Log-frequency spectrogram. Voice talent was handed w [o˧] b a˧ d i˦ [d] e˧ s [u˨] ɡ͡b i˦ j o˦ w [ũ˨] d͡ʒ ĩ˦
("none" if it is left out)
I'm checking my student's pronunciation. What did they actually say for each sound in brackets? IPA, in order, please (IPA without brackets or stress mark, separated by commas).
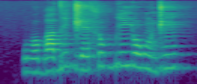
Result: o˨, d͡ʒ, u˦, ũ˧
